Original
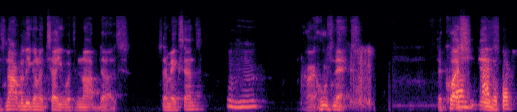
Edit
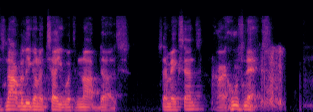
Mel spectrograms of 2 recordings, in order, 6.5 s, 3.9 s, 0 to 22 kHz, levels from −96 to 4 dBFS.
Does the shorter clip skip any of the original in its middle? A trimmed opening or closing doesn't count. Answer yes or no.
yes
